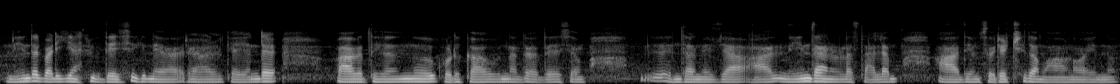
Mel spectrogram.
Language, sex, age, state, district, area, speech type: Malayalam, male, 60+, Kerala, Pathanamthitta, rural, spontaneous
